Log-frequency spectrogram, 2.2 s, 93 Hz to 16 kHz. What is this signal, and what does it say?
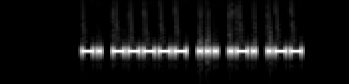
Morse code, heard as a keyed tone, about 46 wpm, 700 Hz. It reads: N0SRW
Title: USA Call Signs - 5 Characters - 6x Character Spacing - 50wpm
